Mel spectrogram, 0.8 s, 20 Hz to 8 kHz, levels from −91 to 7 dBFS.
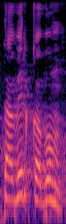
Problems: constant background noise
